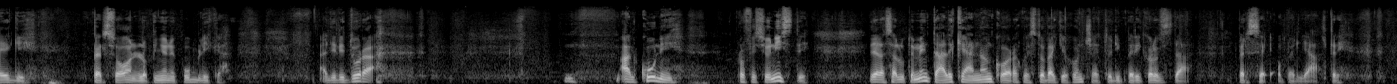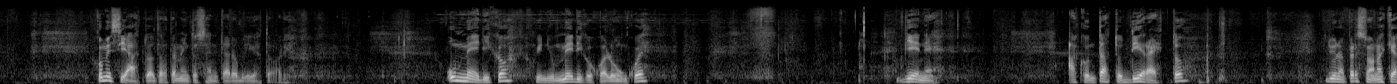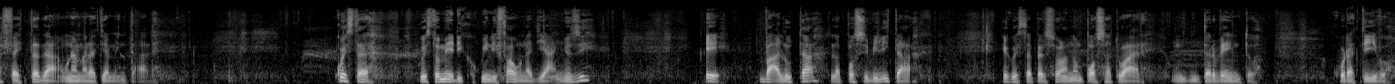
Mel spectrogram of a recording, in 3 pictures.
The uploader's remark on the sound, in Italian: In questo episodio registrato in mobilità durante una passeggiata vicino a Cuneo.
